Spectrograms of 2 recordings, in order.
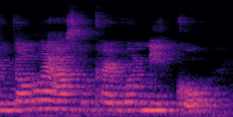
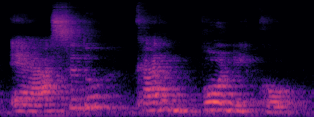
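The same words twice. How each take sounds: First: "carbônico" stressed wrongly on the last syllable, "carboniCO". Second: "carbônico" stressed on "bô", slower; correct stress. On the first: Teacher showing the class a wrong stress on "carbônico". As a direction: say "carbônico" with the stress moved to the final "co". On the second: Teacher correcting the class, stressing "carbônico" on "bô". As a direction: say "carbônico" slowly, leaning on "bô". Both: Shown as a demonstration. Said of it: "a sílaba tônica nunca será a última".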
